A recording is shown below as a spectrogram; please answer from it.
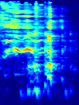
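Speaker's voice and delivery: burst of laughter. Real, not acted. Laughing at sad-story joke.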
